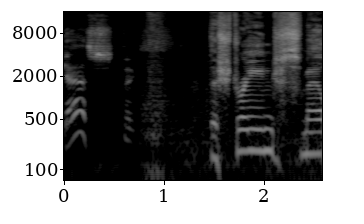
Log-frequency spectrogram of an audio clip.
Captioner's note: air whooshing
